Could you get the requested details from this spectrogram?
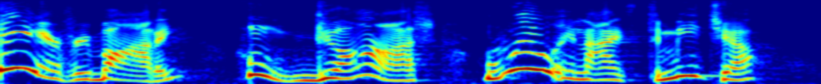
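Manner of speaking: pitch jumps way up and bounces around. Demonstrating his high-pitched voices, doing a Mickey Mouse voice. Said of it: "when I do a high pitched voice, like say Mickey Mouse".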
